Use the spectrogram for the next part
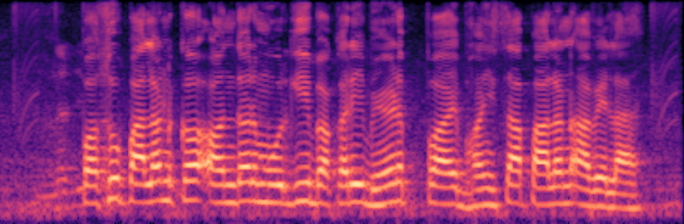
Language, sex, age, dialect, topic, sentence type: Bhojpuri, male, 18-24, Western, agriculture, statement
